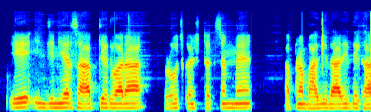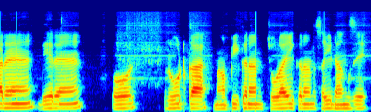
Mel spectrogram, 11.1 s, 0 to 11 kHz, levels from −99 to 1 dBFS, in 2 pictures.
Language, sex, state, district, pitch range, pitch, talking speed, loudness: Hindi, male, Uttar Pradesh, Etah, 120-130 Hz, 125 Hz, 135 wpm, -19 LUFS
